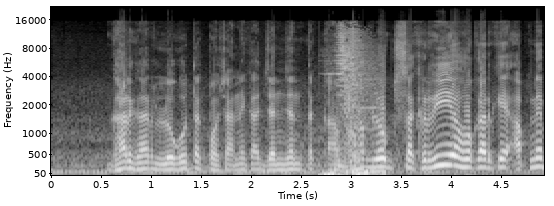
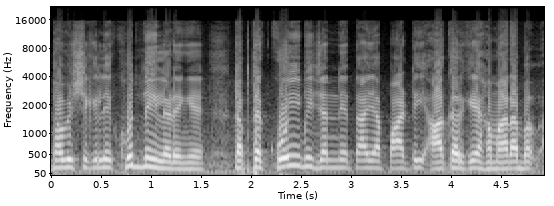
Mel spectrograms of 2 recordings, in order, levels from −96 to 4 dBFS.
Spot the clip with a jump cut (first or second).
first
